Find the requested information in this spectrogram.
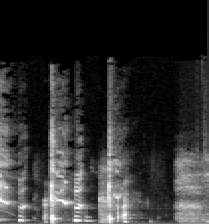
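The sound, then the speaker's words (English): Harsh coughing fit after accidentally inhaling saliva: several sharp, wet coughs in quick succession, each a broad burst, followed by a hoarse, breathy rasp at the end. “I just inhaled. I inhaled my own spit. It went right down my throat.”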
